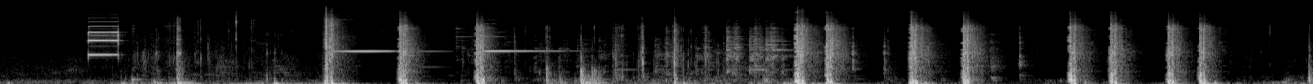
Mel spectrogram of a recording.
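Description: A shot timer beeps about a second in, then a pistol-caliber carbine fires about a dozen shots, the later ones in quick pairs. A steel plate target rings after a couple of the early shots.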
